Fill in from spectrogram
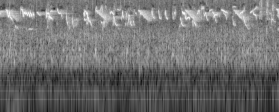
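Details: Chattering white-eyes, both sexes, meant to help a bird freshly bought from a group cage adapt to being alone: quick, high, squeaky chirps in an unbroken run, slurred up and down, several callers overlapping.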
